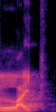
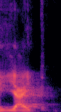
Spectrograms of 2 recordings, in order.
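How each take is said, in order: First: The word begins with an L sound. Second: The word begins with a Y sound. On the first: The speaker calls it right. "if they do like a like" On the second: The speaker calls it wrong. "They turn it into ya sound"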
